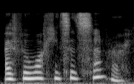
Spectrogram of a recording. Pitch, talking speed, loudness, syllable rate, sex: 265 Hz, 270 wpm, -17 LUFS, 8.5 syllables/s, female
